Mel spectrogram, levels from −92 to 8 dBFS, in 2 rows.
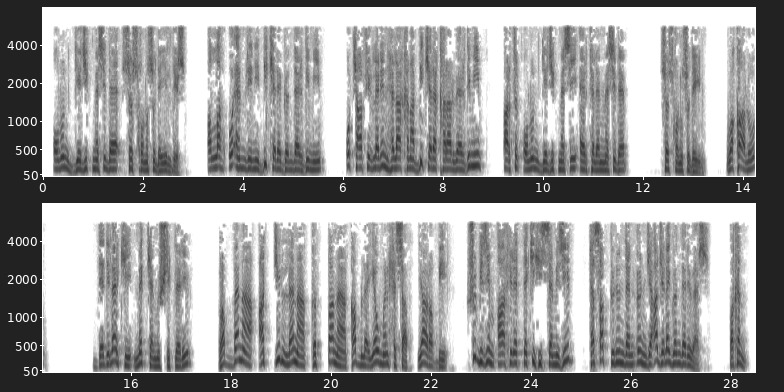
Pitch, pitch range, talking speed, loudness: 160 Hz, 135-185 Hz, 110 wpm, -19 LUFS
